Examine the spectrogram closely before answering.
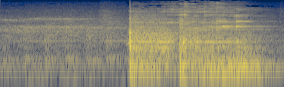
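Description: A metal piece clunks down onto a metal table.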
